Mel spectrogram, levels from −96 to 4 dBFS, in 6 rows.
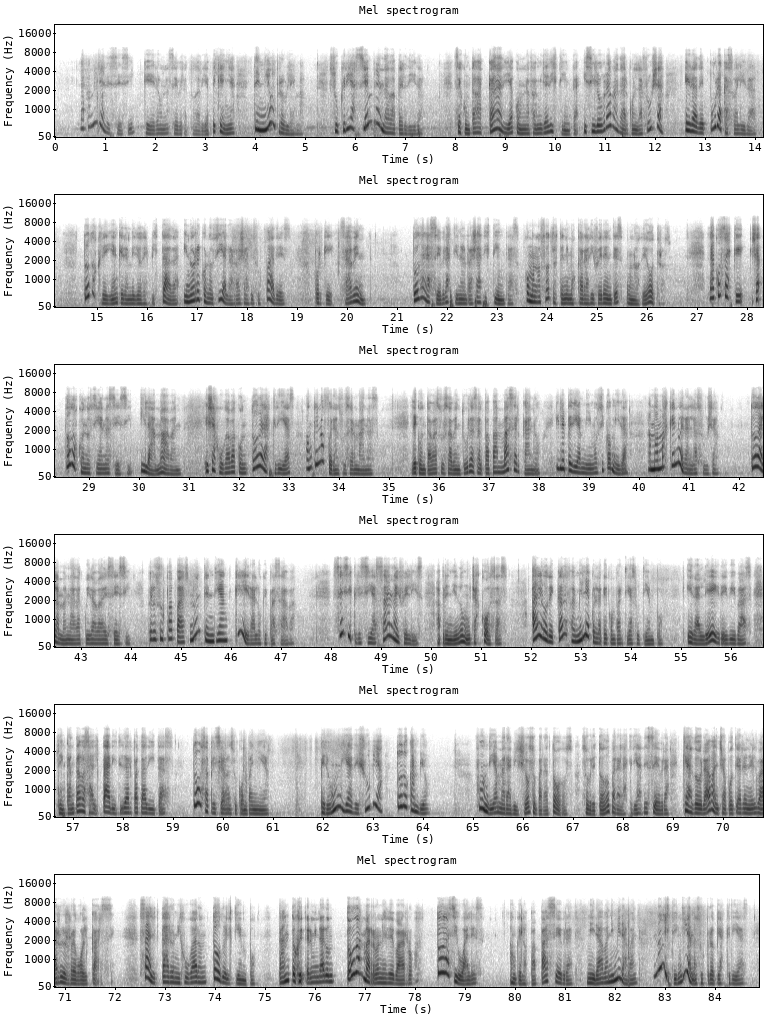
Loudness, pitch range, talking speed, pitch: -23 LUFS, 140-215 Hz, 150 wpm, 155 Hz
